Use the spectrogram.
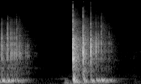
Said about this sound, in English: So I want to grab our dice and I want to roll.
